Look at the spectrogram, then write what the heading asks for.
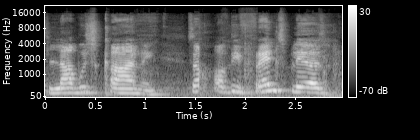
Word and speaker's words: Labuschagne: So similarly, for example, Manas Labuschagne, it's not Manas Labuschagne, it's Manas Labushkhane.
